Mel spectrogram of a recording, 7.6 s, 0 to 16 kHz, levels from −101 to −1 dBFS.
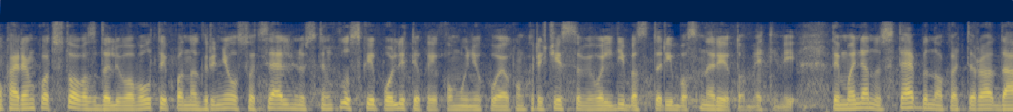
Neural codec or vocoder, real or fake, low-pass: codec, 16 kHz, 4 kbps, X-Codec, WavLM features, trained on Multilingual LibriSpeech; fake; 7.2 kHz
